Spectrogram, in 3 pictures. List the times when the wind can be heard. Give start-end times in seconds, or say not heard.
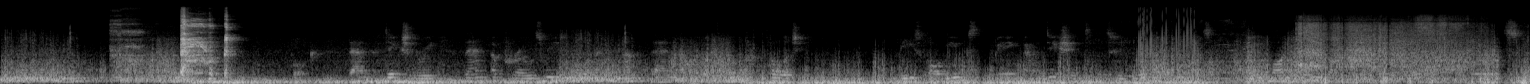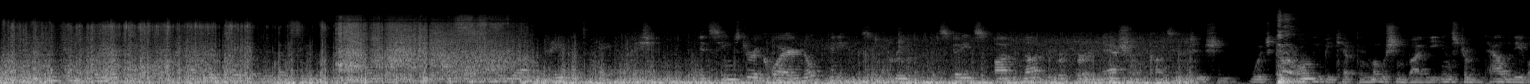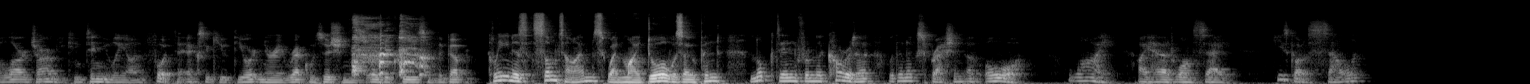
0.0-27.3.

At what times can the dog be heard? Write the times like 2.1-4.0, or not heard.
not heard.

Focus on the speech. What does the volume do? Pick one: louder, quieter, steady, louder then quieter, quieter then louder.
louder.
